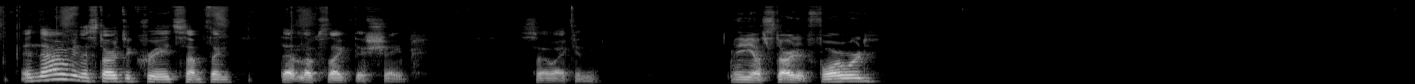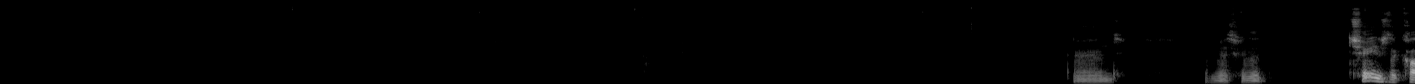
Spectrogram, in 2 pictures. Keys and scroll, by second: 0.1 space, 2.5 space.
